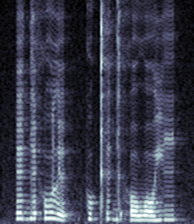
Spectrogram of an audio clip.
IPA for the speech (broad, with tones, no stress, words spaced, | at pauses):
e˦ɡe˦huː˦lɪ˨ | kʷe˦kʰɪ˦ɡɪ˨ ho˨woː˨ ji˦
